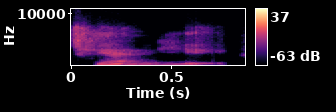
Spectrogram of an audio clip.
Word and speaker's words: Tian Yi: It's pronounced Tian Yi.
